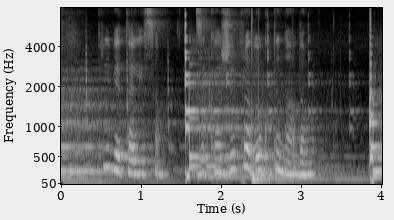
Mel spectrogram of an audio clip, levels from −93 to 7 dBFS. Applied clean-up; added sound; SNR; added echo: none; Keyboard (musical); 1 dB; reverberation time 0.4 s.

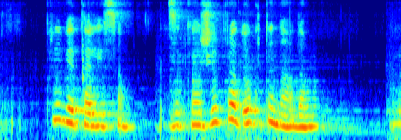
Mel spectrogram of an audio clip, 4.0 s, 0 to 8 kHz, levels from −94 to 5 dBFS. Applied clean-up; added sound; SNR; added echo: neural separator model SepFormer DNS4.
